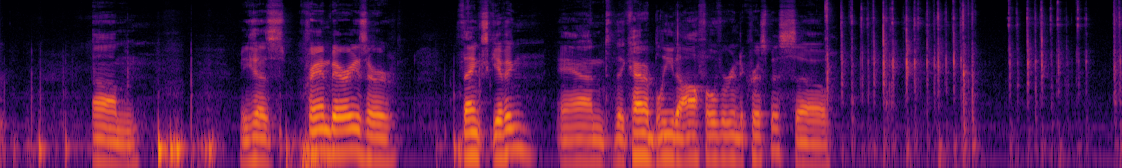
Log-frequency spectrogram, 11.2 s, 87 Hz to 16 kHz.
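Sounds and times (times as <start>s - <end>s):
speech: 0.9s - 1.5s, 2.4s - 4.0s, 4.6s - 8.4s
clacky typing on a computer keyboard: 8.3s - 11.2s.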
